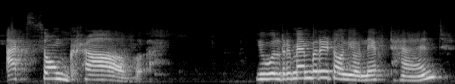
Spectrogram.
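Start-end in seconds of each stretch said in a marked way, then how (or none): 0.1-1.4 accent grave, slow and French; slow French demo of accent grave; French pronunciation. Shown as a demonstration. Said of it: "is called".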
